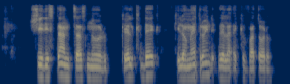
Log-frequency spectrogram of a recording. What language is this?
Esperanto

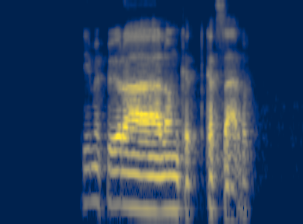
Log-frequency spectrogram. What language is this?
Piedmontese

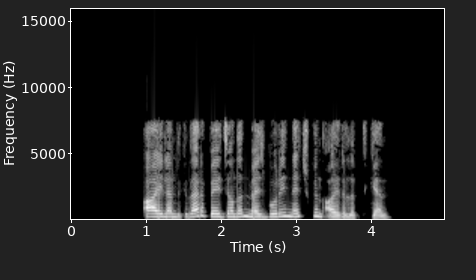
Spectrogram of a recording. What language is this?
Uyghur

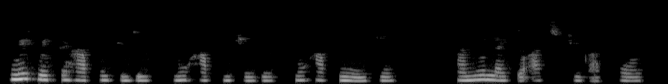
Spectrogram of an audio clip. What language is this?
Nigerian Pidgin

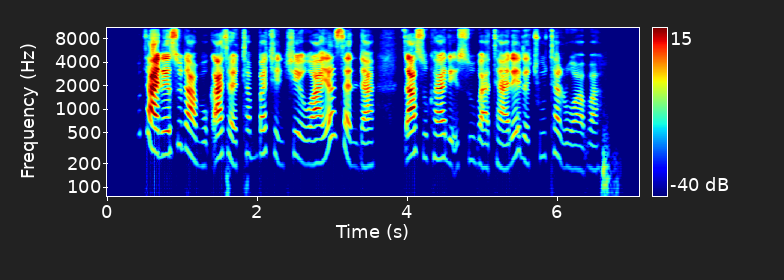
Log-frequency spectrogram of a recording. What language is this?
Hausa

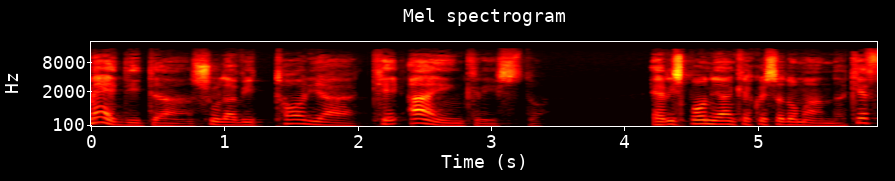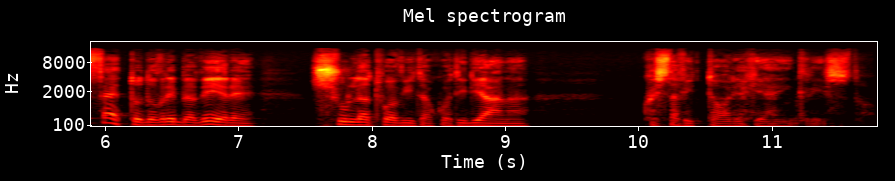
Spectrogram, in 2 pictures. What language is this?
Italian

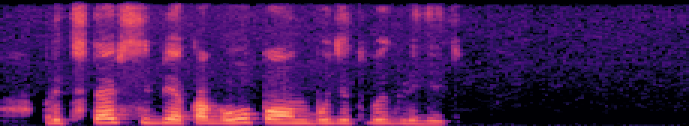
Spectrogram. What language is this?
Russian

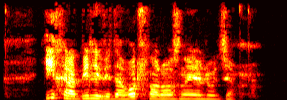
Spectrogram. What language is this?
Belarusian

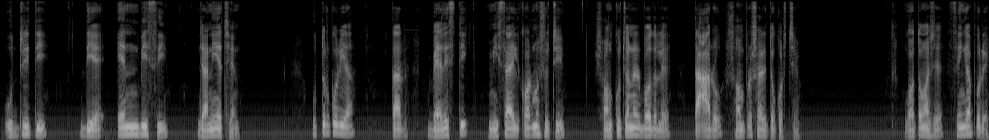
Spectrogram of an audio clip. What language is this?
Bangla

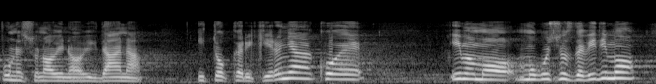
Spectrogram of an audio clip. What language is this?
Serbian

